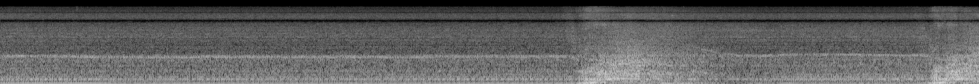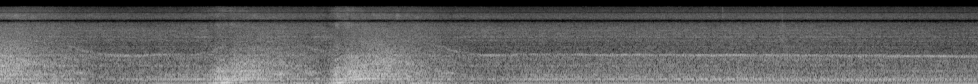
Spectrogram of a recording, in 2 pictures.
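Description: BMW E36's M50 straight-six idling, then revved four times in quick throttle blips, each rising and falling back to idle, to make the fuel pressure regulator raise the rail pressure. A steady high whine runs under the idle.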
